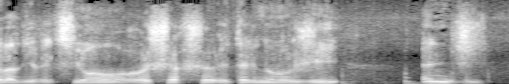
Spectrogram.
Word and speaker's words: ENGIE: Je vais donner donc la parole à monsieur Léon Duvivier, directeur technologie à la direction recherche et technologie ENGIE. J'ai bien prononcé ENGIE ? Très bien, monsieur le sénateur.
